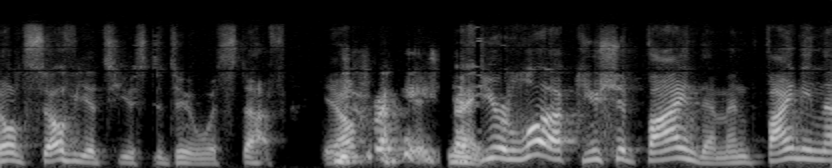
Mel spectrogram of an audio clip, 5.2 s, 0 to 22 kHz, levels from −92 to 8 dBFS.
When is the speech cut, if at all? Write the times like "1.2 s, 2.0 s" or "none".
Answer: none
